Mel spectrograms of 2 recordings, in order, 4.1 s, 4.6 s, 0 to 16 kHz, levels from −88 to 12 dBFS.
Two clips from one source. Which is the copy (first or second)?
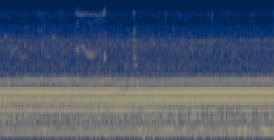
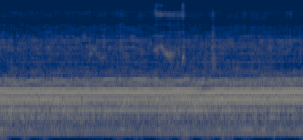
second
